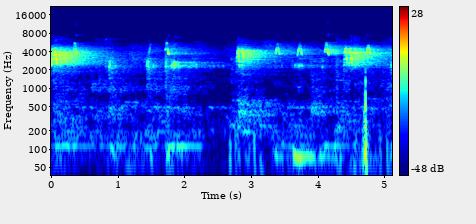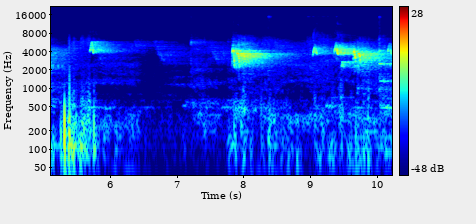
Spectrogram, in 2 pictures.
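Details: Early-morning canary song in quick bursts of bright, high chirps and short rolling trills, separated by brief pauses, with a few soft thumps in the background.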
